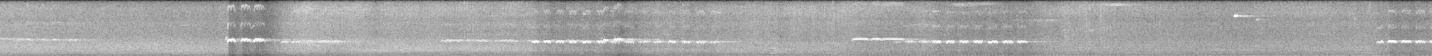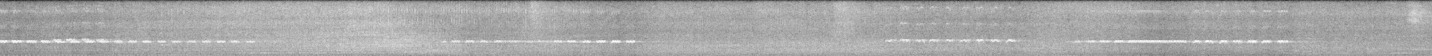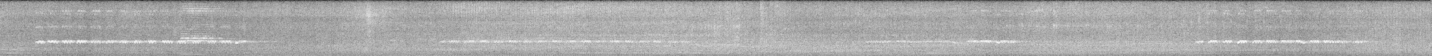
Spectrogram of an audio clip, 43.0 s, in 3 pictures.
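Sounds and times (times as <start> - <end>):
trilling traffic whistle blasts: 0.0 - 1.0, 2.2 - 3.6, 4.4 - 7.4, 8.5 - 10.5, 13.8 - 17.1, 18.6 - 20.8, 23.1 - 27.4, 28.4 - 31.3, 33.0 - 35.6, 37.2 - 39.0, 40.6 - 42.5.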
